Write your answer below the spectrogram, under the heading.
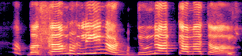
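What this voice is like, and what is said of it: Put-on Indian accent. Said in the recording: “Indian there for you ... The accent changed”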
